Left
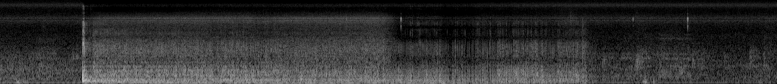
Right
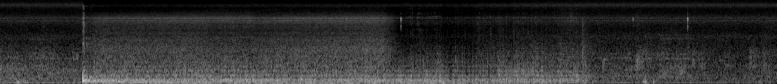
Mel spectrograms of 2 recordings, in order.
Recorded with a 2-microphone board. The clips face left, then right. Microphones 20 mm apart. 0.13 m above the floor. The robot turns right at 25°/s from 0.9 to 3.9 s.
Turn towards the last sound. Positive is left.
turn(degrees=130)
